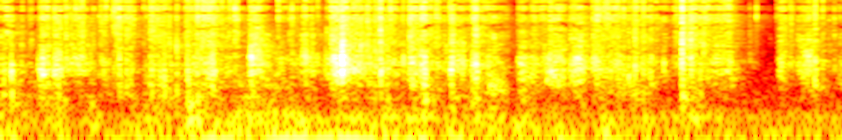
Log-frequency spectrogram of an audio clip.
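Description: Close crinkling and snipping as scissors cut thin aluminium foil, a steady run of small crackles and rustles with no talk.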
